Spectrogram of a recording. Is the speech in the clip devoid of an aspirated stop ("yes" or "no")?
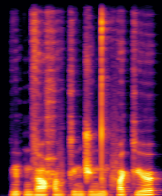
yes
